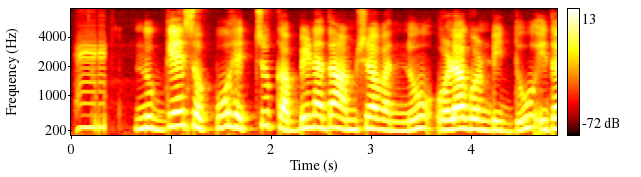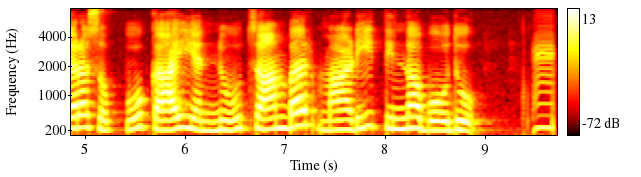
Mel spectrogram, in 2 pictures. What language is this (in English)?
Kannada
